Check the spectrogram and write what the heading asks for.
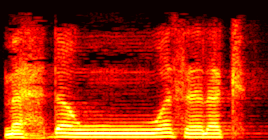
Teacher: قوله تعالى مهدا وسلك مهدا وسلك، التنوين وبعده حرف الواو إدغام بغنة، يسقط التنوين من اللفظ ولذلك لون بالرمادي، وتغن الواو التي بعده بمقدار حركتين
